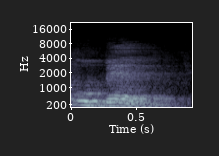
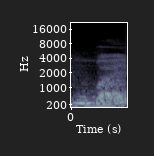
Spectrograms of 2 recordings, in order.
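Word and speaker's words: poubelle: এইভাবে উচ্চারণ হয়ে গেল পু বেল পু বেল তো যারা বলে থাকেন পু বাইল সেটা কিন্তু পু বাইল না উচ্চারণ হচ্ছে পু বেল তো এইভাবে আমরা অনেকে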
